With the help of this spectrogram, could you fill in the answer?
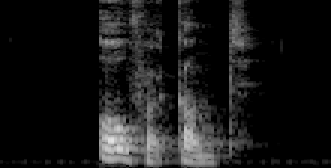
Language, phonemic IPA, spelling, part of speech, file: Dutch, /ˈovərˌkɑnt/, overkant, noun, Nl-overkant.ogg
- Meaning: the other side, the opposite side, the far side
